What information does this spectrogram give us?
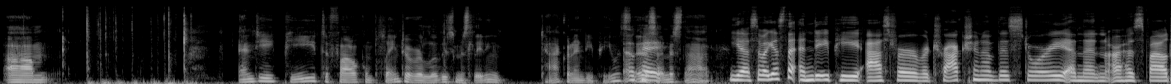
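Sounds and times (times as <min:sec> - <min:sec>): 
speech: 0:00.0 - 0:00.6, 0:02.4 - 0:11.7
keyboard typing a search into Google: 0:00.8 - 0:02.0.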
